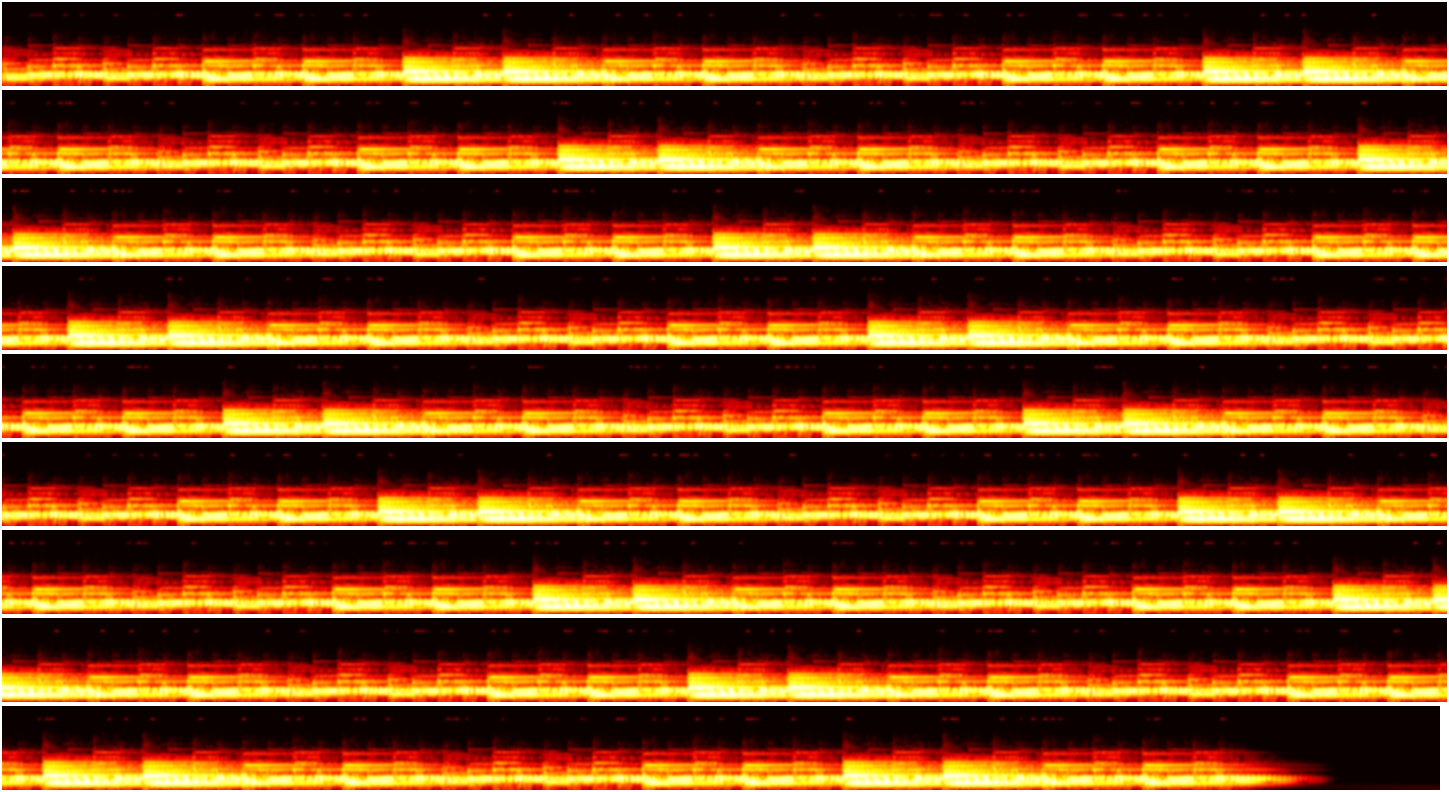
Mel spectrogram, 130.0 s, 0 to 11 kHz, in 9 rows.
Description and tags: Piano loops 076 octave down long loop 120 bpm
120, 120bpm, bpm, free, loop, music, Piano, pianomusic, reverb, samples, simple, simplesamples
